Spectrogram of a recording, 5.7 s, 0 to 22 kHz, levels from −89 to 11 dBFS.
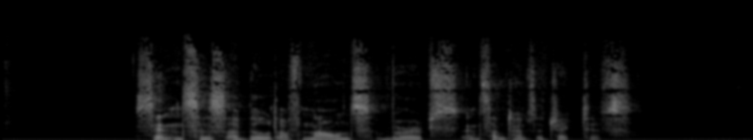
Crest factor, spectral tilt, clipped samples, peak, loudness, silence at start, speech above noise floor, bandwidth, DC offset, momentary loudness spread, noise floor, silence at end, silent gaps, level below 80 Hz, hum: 24 dB; -1.5 dB/octave; under 0.1%; -22 dBFS; -42 LUFS; 0.05 s; 29 dB; 16 kHz; under 0.1%; 13 LU; -74 dBFS; 0.9 s; none; -72 dBFS; none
